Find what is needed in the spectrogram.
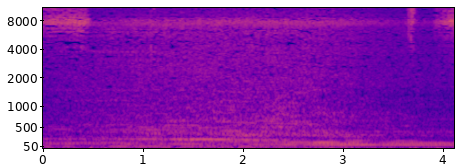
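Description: A motor vehicle's engine drone with a low hum that swells through the middle and eases off near the end, as of a vehicle passing by.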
